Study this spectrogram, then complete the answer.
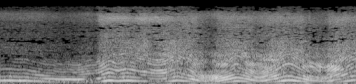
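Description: A dirt bike engine revs up and down hard as it climbs.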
